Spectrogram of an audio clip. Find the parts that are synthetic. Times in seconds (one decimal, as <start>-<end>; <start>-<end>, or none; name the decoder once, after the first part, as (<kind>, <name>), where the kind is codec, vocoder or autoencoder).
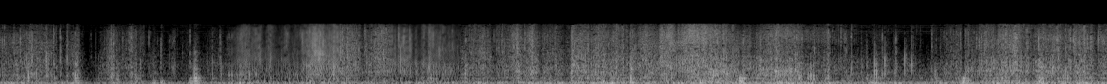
2.3-3.4 (vocoder, Vocos); 3.9-4.6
